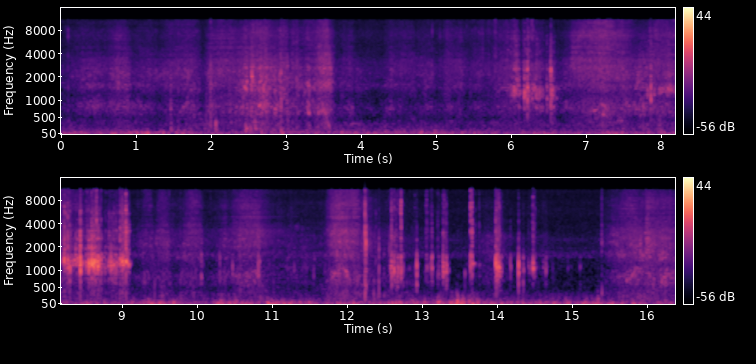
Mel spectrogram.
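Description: Close handling noises: rustling and scraping in bursts, then a quick run of sharp clicks near the end, as a short winter ice-fishing rod and its gear are handled.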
